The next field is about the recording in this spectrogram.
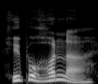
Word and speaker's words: Hypochonder: Was ist mit Hypochonda? – Hypochonder. Hypochonder heißt das. Hypochonder.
